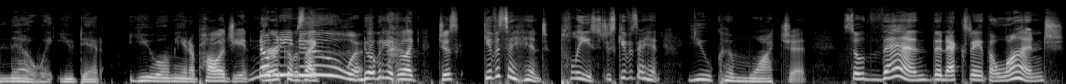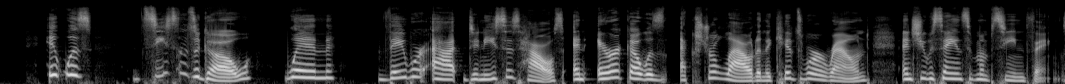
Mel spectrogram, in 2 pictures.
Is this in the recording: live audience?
no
